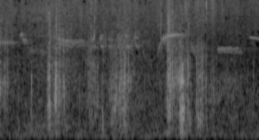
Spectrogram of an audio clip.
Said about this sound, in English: And that crunching sound means that I'm back on a farm track in the east of England, UK.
